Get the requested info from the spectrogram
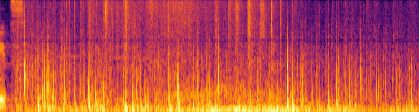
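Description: Bison hooves clattering and thudding in quick, irregular strikes as the animals run out of a livestock trailer onto the ground.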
